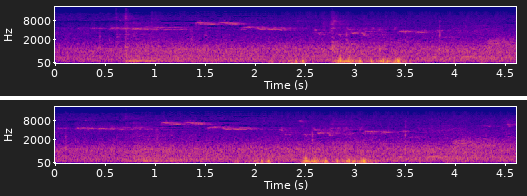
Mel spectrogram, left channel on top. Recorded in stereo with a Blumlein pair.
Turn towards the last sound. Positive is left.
turn(degrees=35)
